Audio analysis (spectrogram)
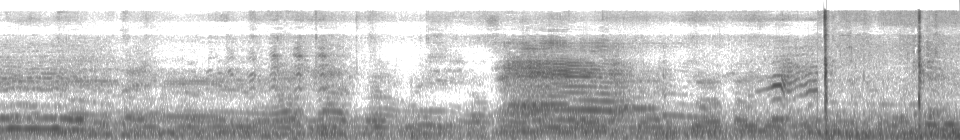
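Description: Sheep and lambs bleating amid a busy livestock market, repeated wavering calls mixed into steady crowd noise, with people talking nearby throughout.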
